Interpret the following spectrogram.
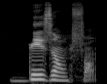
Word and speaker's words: des enfants: une étudiante, des filles, des enfants. Okay, so here we have that N sound. Here, des, the S is normally silent, but here we're going to pronounce it as a little Z sound.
